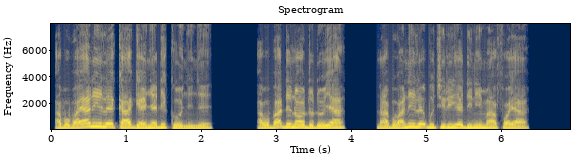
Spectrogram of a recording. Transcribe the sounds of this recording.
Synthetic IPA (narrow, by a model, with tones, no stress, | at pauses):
a˨bʊ˨ba˨ja˦niː˦le˦ka˨a˦ɡe˨ɲe˦dɪ˦ko˨ɲi˨ɲe˦ | a˨bʊ˨ba˨˦dɪ˨nɔ˦do˨do˨ja˦ | na˨a˨bʊ˨ba˨niː˦le˦k͡pu˦t͡ʃi˦ɾi˦ɦe˦dɪ˦ni˦me˦a˦fɔ˦ja˦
